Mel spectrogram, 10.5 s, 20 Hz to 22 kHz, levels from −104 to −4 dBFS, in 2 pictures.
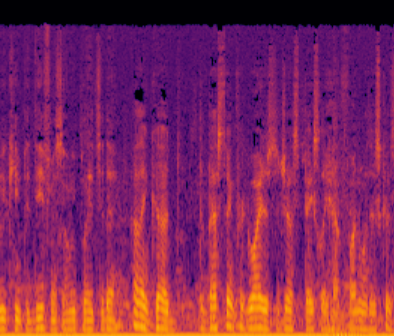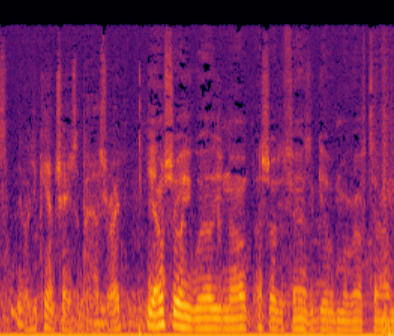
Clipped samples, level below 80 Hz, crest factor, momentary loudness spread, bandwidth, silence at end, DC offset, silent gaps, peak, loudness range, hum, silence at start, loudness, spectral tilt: under 0.1%; -42 dBFS; 18 dB; 11 LU; 16.5 kHz; 0 s; 5%; none; -6 dBFS; 6 LU; none; 0 s; -26 LUFS; -6 dB/octave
